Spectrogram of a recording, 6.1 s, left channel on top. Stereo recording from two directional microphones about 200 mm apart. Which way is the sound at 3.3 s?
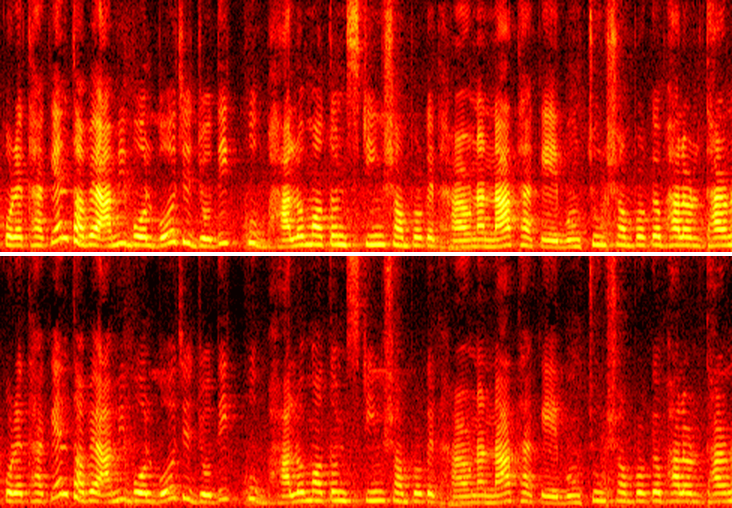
10° left (ahead or behind).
